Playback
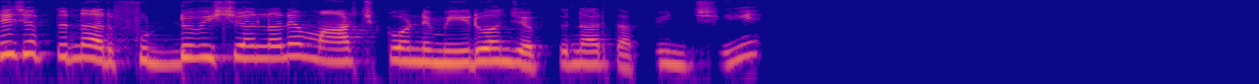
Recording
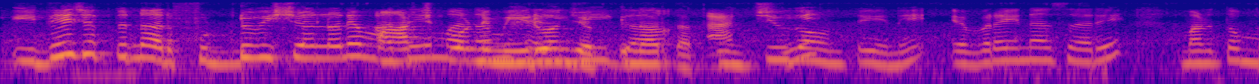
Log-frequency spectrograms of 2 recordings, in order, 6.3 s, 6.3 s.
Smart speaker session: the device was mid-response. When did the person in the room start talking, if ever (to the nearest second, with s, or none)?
2 s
